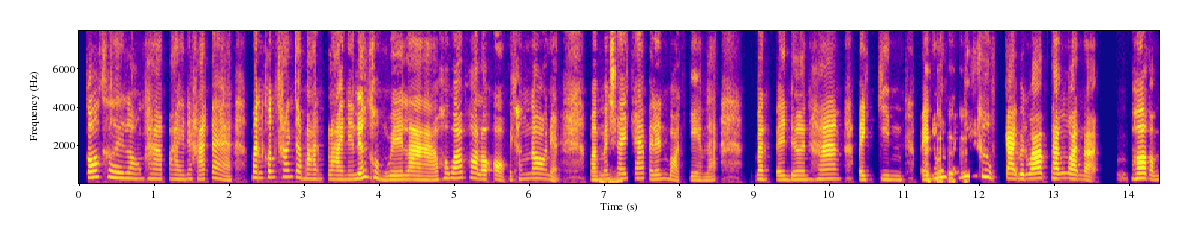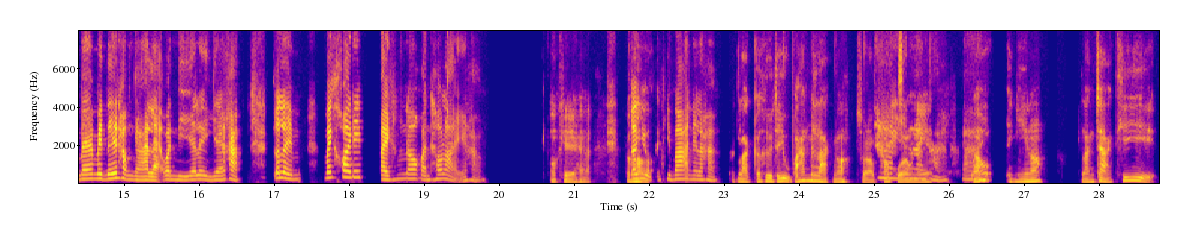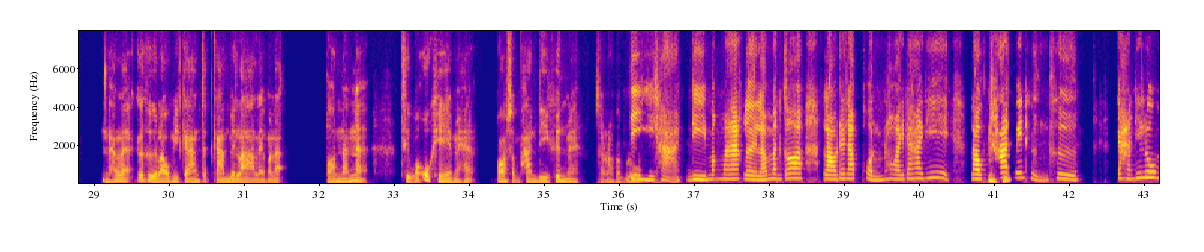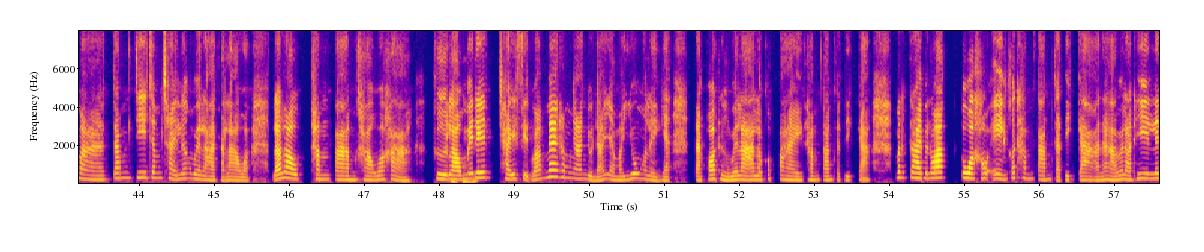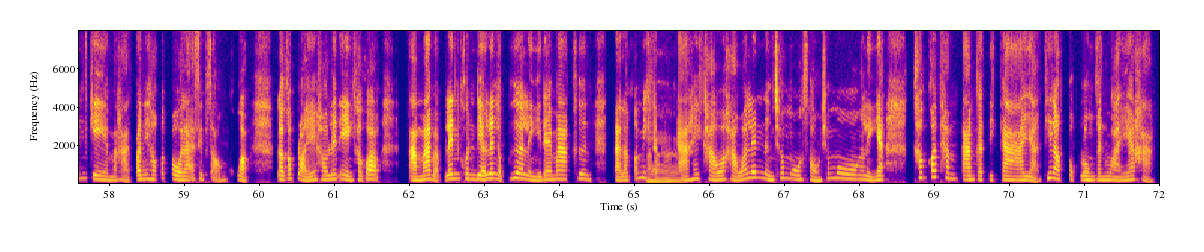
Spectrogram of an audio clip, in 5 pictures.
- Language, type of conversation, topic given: Thai, podcast, คุณตั้งขอบเขตกับคนที่บ้านอย่างไรเมื่อจำเป็นต้องทำงานที่บ้าน?
- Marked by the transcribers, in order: chuckle; other background noise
